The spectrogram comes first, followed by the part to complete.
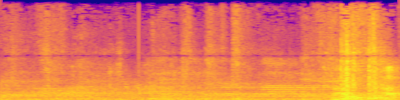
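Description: Outdoor background noise with faint voices, and a louder voice-like burst near the end.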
